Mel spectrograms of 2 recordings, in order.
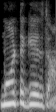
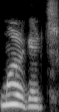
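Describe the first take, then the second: First: A t sound is pronounced in the middle. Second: No t sound is pronounced in the middle. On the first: The speaker calls it wrong. "మోర్టగేజ్డ్ అనకూడదు" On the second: The speaker calls it right. "మోర్గేజ్డ్ ఆర్ మోర్గేజ్డ్ ఇలా అనాలి"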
